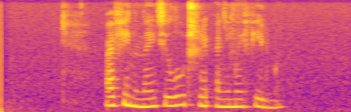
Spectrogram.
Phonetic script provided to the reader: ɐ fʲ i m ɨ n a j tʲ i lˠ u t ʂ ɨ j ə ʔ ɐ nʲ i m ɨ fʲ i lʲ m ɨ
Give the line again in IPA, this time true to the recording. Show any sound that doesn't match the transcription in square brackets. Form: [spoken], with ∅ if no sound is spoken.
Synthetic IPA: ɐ fʲ i [n] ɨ n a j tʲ i lˠ u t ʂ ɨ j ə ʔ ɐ nʲ i m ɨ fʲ i lʲ m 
